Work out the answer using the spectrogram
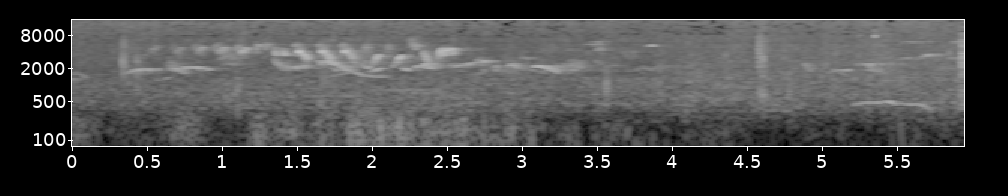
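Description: A songbird singing one quick, varied phrase of whistles and trills lasting about two and a half seconds. Near the end comes a single low, arched note.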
